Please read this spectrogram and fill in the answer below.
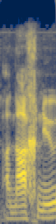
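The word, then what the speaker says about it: אנחנו: front of me but anak nu is the pronunciation regardless an ox new means we for us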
